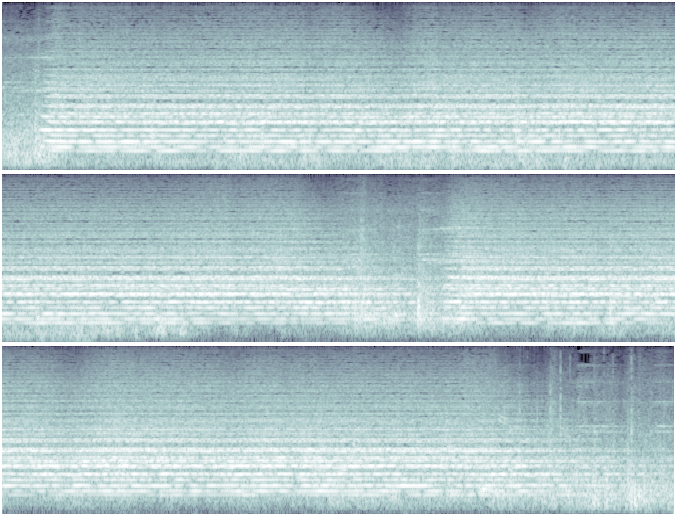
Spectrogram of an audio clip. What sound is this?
Train with horn and bell sounds. I hope someone can use it.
